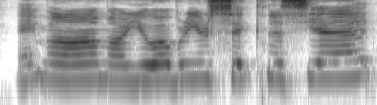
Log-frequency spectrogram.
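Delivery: light imitation of her daughter calling Mom; imitating daughter. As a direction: play the daughter's cheery text. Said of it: "youngest daughter".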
